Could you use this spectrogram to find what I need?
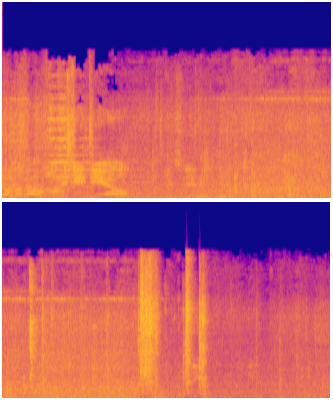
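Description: Tram wheels clatter over track switches.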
